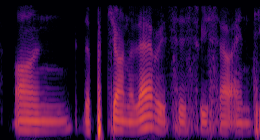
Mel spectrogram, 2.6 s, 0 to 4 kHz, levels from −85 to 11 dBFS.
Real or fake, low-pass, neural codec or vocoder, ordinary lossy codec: fake; 3.6 kHz; codec, 16 kHz in and 24 kHz out, 1 kbps, XY-Tokenizer; none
